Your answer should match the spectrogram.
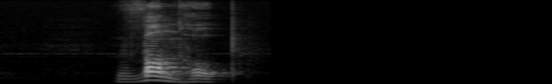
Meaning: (noun) a state of despair, lack of hope; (verb) inflection of wanhopen: 1. first-person singular present indicative 2. second-person singular present indicative 3. imperative
- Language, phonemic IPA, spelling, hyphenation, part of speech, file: Dutch, /ˈʋɑn.ɦoːp/, wanhoop, wan‧hoop, noun / verb, Nl-wanhoop.ogg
